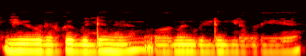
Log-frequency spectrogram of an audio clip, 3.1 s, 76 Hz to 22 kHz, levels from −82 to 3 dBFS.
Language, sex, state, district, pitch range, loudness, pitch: Hindi, male, Jharkhand, Sahebganj, 120-135 Hz, -19 LUFS, 125 Hz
